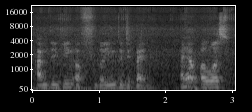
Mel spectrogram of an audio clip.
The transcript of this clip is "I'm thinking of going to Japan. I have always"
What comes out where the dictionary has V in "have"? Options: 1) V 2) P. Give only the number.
2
